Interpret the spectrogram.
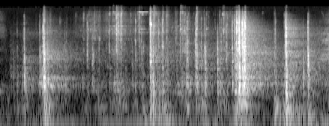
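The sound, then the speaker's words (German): Metallic clicks and rattles of an old key working in an old castle lock, followed by scraping and a heavier knock as a high door is pushed open, with no talking. “Ja, überall natürlich wunderbare alte Schlösser und Schlüssel und hohe Türen.”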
